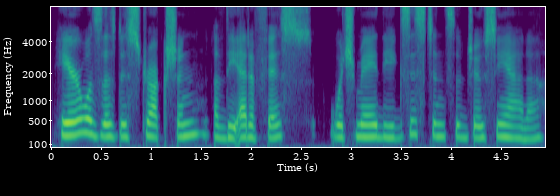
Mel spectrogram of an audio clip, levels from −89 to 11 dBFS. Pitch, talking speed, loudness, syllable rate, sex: 215 Hz, 160 wpm, -20 LUFS, 5.1 syllables/s, female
